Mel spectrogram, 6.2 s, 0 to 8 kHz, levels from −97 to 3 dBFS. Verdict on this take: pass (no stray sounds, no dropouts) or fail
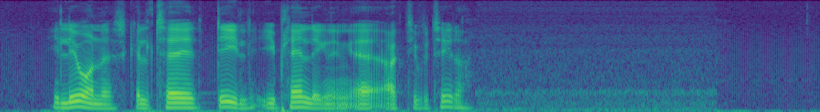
pass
